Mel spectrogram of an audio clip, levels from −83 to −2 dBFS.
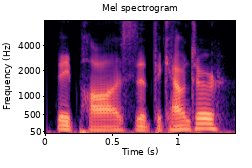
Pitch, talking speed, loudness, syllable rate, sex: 100 Hz, 210 wpm, -19 LUFS, 5.8 syllables/s, male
